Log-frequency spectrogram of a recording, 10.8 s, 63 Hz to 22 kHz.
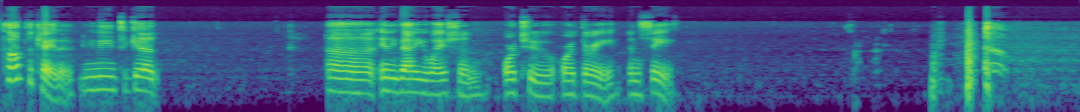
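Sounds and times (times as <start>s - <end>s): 
speech: 0.1s - 1.7s, 3.2s - 6.8s
person with a lingering cough coughing: 9.6s - 10.2s.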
